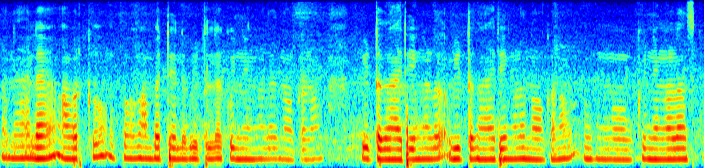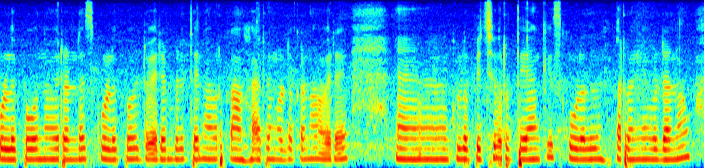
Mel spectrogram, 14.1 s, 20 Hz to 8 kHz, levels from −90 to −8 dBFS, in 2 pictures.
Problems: background sounds at intervals, low volume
